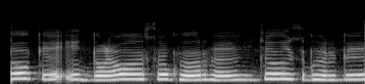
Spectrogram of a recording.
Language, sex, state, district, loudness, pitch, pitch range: Hindi, female, Odisha, Malkangiri, -13 LUFS, 225 Hz, 210-240 Hz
